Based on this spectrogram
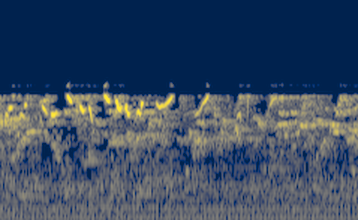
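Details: Caged white-rumped shama (murai batu) singing at a bird singing contest, class two, where it placed second: rapid, high twittering and warbled notes, loudest in the first second and a half, then softer continuous chatter, with a muffled, dull tone.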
